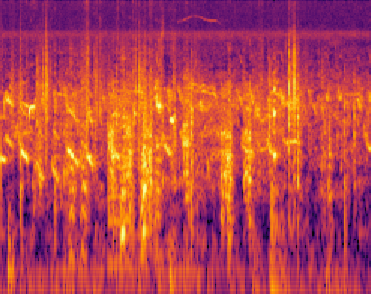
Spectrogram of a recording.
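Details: Big domestic chicks raised for meat on quality feed: a busy chorus of shrill peeps and chirps, several clear falling whistled notes standing out over a steady murmur of softer cheeping.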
